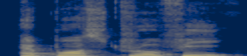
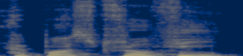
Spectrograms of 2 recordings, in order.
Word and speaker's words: apostrophe: vowel is vowel sound or vowel letter is pronounced so here it is catastrophe the other words of that type are apostrophe See this apostrophe and then we also have simile.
